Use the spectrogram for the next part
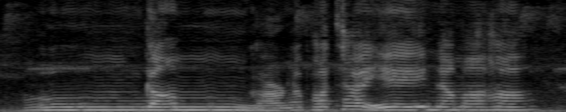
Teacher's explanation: And it might sound like I'm saying Garna with an R, but I'm really doing the N at the top of the mouth. There are 4 different N's in Sanskrit, so I'm doing the one at the top of the mouth. It sounds to the American ear, the Western ear, like an R sound almost.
